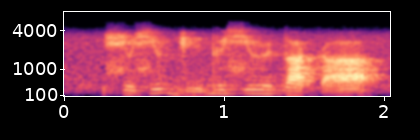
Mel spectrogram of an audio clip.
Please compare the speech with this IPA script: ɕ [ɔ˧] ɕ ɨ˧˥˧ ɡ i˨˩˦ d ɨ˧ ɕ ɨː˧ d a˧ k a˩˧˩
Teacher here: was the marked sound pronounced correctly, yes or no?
no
